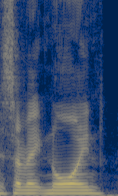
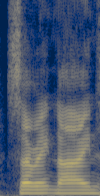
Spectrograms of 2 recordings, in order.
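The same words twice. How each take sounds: First: "seven eight nine" with "nine" said like "noin", the New York way. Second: Said in the usual way. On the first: Shown as a demonstration. Host shows chat a classic New York "nine". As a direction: swap the "nine" vowel for an "oy": "noin". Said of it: "New Yorker pronunciation there". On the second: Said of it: "instead of saying".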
